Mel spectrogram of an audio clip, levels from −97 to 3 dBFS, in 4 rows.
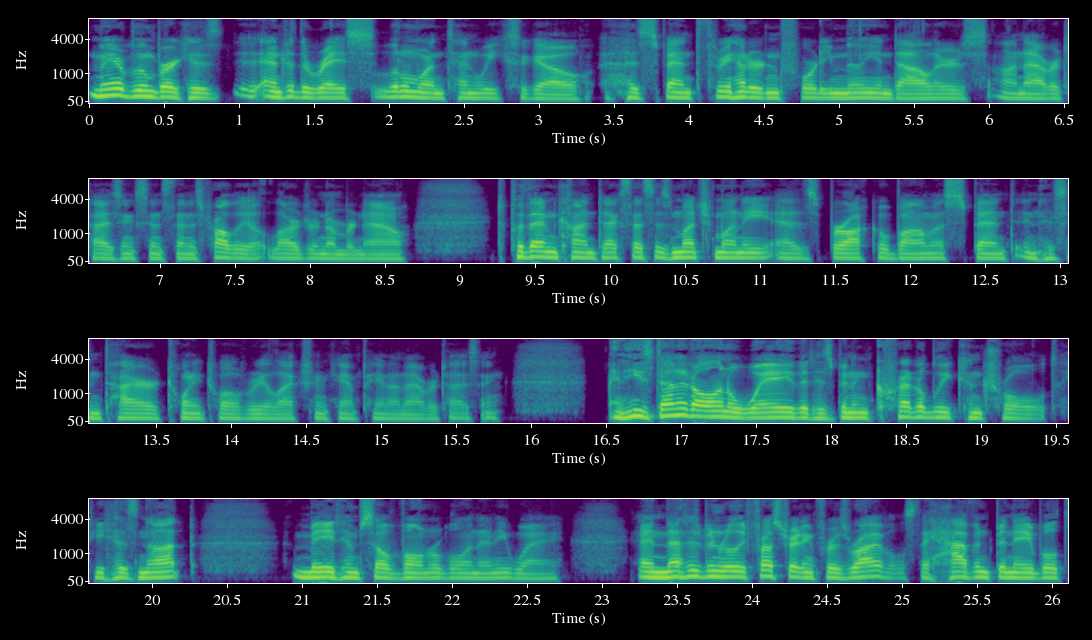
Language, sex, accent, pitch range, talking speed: English, male, American, 115-140 Hz, 190 wpm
